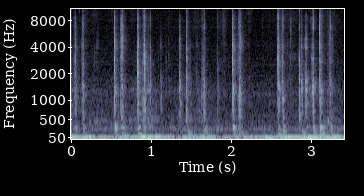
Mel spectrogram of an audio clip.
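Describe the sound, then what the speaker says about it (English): Quick, uneven clatter of keys on a computer keyboard, tapped in short bursts close to the microphone, with no voices over a low background hum. "I can't type today."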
